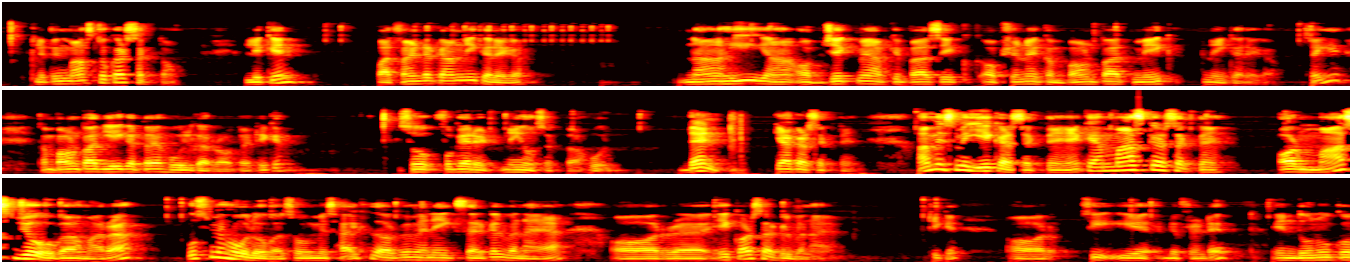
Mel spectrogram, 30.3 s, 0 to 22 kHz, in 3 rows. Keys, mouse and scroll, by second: 2.4 click, 8.1 click, 13.7 click, 15.5 Delete, 16.9-25.5 drag, 25.5-30.3 drag.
